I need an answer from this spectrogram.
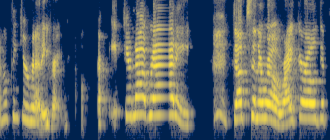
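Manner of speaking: put-on loud, high, teasing "girl" voice; sassy put-on voice. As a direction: hype her up like a sassy best friend. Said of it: "I don't even know why I'm talking like this".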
